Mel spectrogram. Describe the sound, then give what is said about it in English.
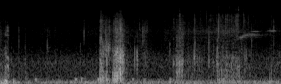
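Footsteps crunch along a hillside path overlooking the Hudson River, with the Rip Van Winkle Bridge in view, in an uneven rhythm, with a few louder scuffing steps standing out over a low steady background hum and a faint high whistle near the end. “No, we're walking out onto the side of the hill with a view down over the Hudson River, the Rip Van Winkle Bridge in front of”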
